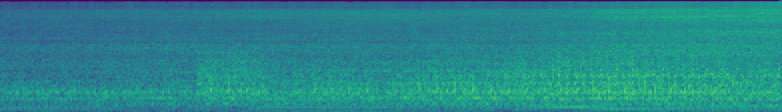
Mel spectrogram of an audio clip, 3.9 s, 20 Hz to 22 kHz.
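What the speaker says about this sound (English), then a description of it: "Now we're gonna power brake it, and we're gonna watch that." An Audi Q7 with a turbocharger underboost fault and a suspected air leak is power braked. The engine runs loud and close, its drone rising steadily in pitch and strength as the revs climb.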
